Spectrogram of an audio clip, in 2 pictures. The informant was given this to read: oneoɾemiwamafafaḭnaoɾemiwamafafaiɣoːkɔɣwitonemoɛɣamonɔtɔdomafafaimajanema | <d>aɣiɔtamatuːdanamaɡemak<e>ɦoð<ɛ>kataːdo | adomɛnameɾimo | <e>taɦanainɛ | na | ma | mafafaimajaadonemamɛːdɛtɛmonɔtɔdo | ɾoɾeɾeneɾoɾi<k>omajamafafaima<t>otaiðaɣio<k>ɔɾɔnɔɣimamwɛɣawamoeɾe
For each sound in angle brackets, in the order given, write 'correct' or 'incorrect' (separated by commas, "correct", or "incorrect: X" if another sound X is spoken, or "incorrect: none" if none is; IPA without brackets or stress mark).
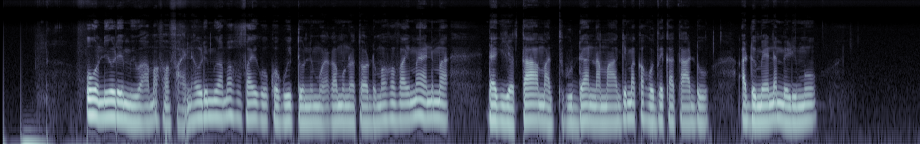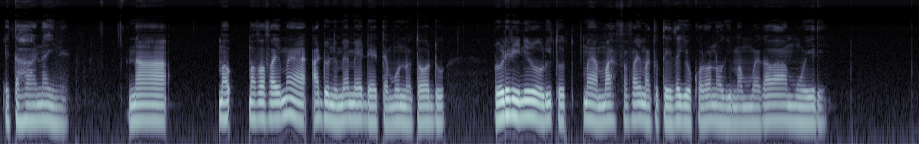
correct, incorrect: a, incorrect: e, correct, incorrect: t, correct, correct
